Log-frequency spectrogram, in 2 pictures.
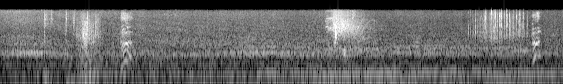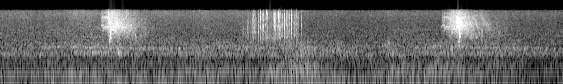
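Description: Web lines shoot out with short whooshing swishes again and again.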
